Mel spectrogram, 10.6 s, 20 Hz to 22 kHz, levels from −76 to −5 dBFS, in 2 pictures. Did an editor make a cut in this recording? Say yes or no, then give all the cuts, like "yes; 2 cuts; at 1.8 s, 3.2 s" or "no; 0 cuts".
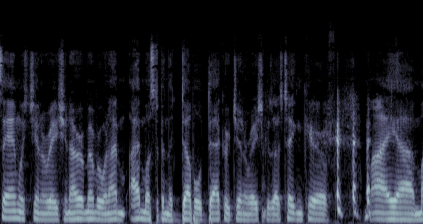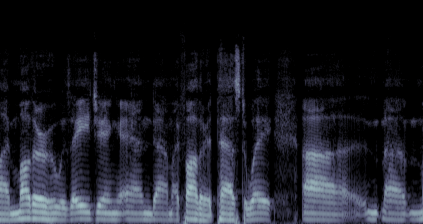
no; 0 cuts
